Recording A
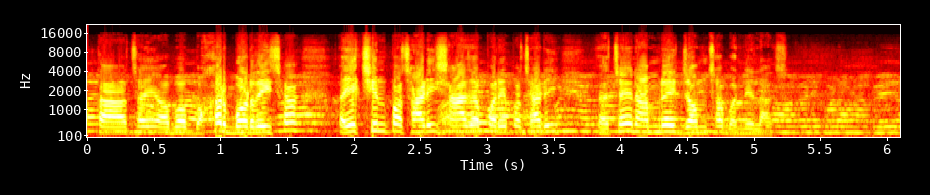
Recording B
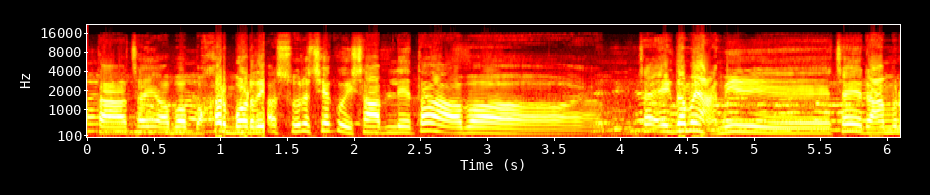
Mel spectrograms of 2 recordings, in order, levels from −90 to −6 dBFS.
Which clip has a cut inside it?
B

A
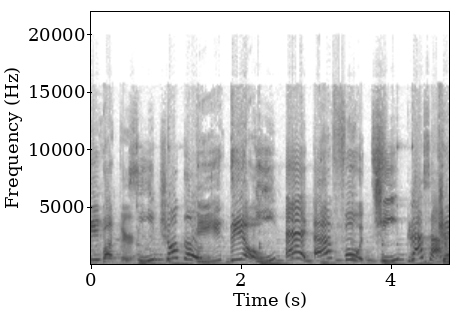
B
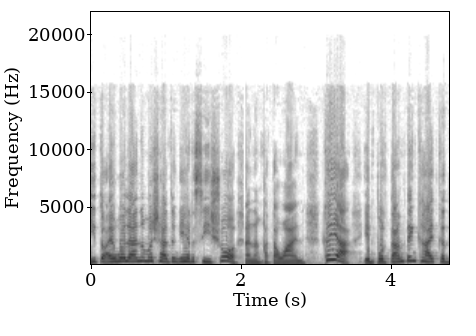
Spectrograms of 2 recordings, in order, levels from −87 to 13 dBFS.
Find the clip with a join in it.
B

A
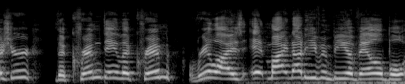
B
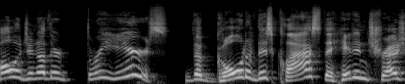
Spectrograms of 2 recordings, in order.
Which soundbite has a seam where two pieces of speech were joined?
B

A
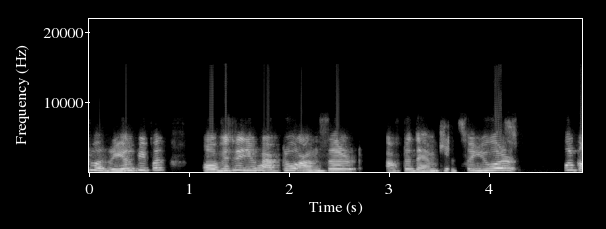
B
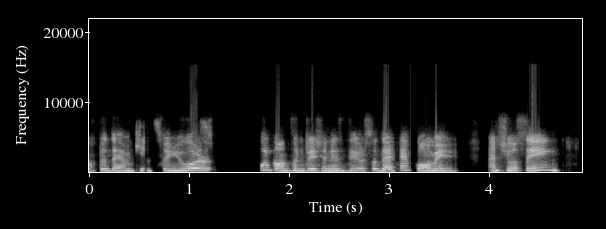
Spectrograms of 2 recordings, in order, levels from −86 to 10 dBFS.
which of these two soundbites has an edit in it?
B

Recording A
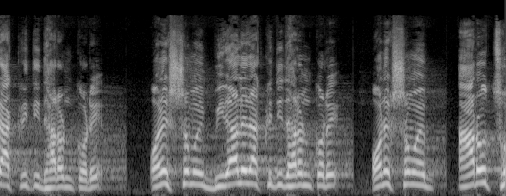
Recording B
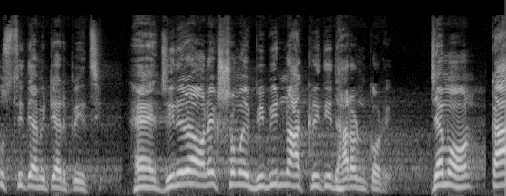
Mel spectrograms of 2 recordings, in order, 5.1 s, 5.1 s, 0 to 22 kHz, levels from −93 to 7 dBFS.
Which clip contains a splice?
B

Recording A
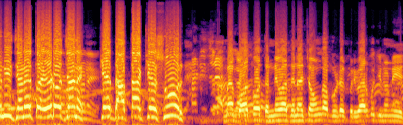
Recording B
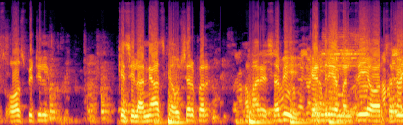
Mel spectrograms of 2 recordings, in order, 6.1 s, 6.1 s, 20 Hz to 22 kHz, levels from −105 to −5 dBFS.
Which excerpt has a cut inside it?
A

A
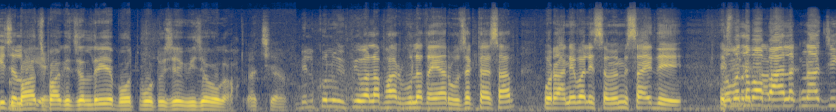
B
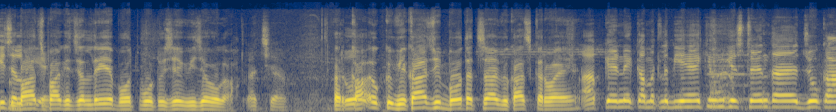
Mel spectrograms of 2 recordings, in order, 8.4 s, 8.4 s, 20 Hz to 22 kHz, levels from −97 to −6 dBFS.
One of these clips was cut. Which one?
A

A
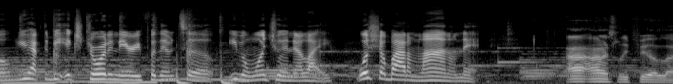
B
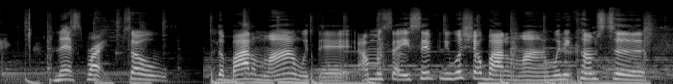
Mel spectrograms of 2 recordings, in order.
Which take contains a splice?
B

